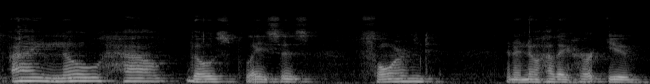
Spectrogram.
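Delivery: tender hush. Acted. Preacher voicing God to hurting listeners, hushed and tender. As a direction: voice God's comfort as a tender hush.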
